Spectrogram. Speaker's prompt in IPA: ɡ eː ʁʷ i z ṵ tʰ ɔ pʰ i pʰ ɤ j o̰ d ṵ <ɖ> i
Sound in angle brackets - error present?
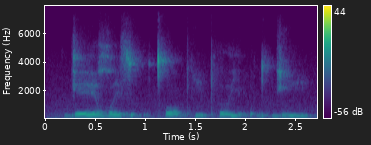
yes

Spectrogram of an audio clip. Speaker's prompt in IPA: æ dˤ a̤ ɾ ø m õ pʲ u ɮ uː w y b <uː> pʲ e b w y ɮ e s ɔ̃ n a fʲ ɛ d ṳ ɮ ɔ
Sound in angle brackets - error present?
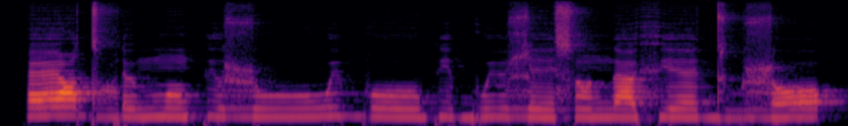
yes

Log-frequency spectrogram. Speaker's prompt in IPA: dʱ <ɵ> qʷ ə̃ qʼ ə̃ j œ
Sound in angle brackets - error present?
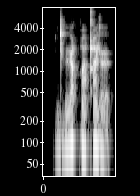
yes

